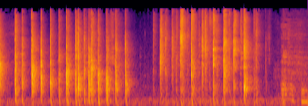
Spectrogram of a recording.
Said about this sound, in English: Okay, do I get a round of applause for this? Okay. Because I know a lot of people are waiting.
